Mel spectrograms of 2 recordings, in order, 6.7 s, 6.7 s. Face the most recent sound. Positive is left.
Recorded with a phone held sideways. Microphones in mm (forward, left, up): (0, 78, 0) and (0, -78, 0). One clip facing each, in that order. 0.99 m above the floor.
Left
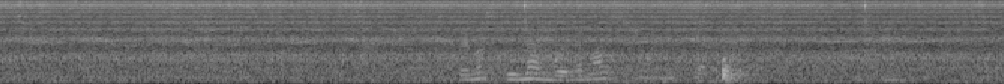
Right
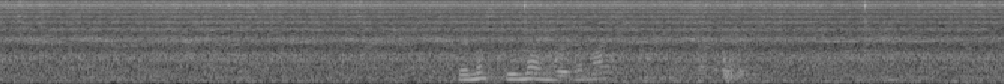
turn(degrees=65)  # may be behind; listen again after turning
